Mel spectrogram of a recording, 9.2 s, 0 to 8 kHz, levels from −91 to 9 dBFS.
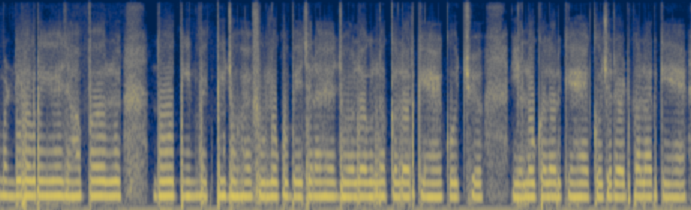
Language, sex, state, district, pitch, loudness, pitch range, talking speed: Hindi, female, Uttar Pradesh, Hamirpur, 200 Hz, -12 LUFS, 195-210 Hz, 210 wpm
